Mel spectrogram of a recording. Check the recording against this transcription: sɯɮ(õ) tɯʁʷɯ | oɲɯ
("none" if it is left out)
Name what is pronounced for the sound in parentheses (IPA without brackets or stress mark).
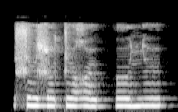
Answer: o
